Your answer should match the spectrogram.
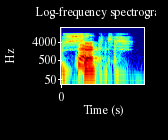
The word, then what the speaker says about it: Sekt: Sekt.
